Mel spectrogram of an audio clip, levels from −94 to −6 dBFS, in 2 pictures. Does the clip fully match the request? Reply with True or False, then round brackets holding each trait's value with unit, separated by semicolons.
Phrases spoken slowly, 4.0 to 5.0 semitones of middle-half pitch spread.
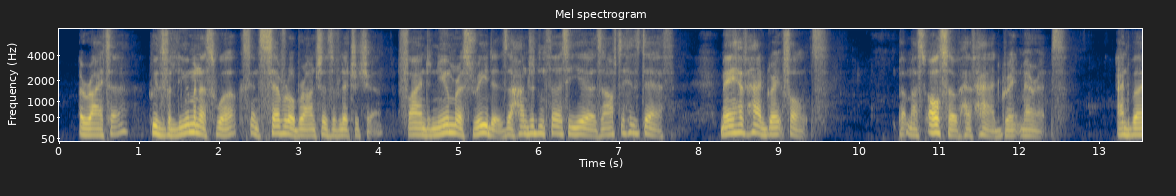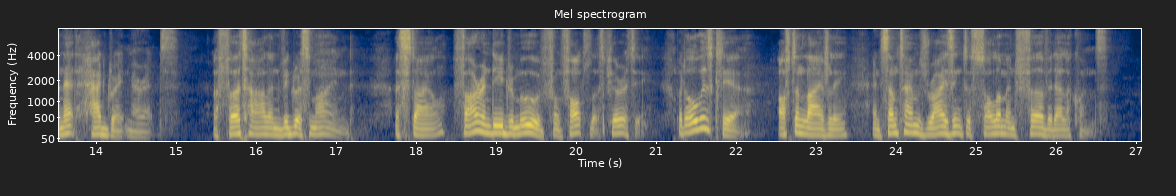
False (145 wpm; 4.3 semitones)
